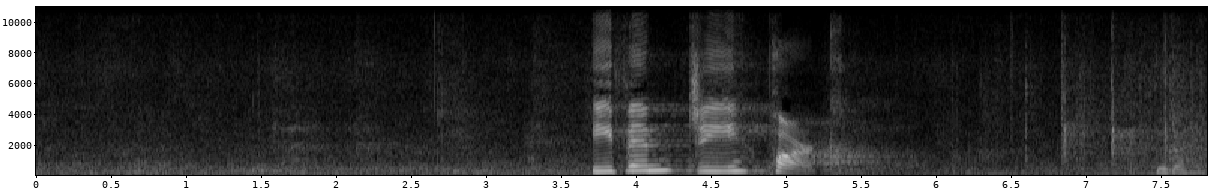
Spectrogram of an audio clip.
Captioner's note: applause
